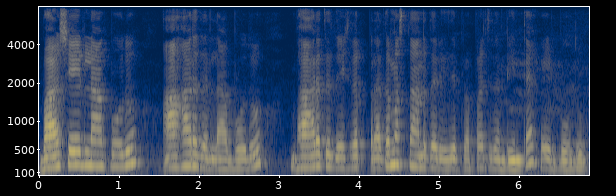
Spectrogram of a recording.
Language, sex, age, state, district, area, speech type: Kannada, female, 60+, Karnataka, Bangalore Urban, urban, spontaneous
